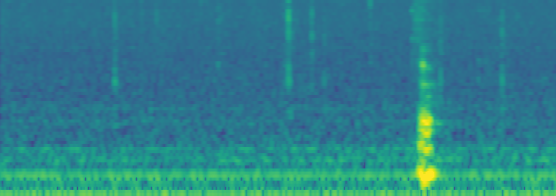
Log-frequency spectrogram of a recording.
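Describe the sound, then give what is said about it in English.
Several faint, scattered clicks of remote control buttons as someone navigates an on-screen keyboard on a big TV, spaced irregularly, with one slightly louder press near the end, over a steady low hum. “We're navigating the keyboard with the remote control on this big-ass TV.”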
